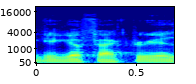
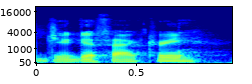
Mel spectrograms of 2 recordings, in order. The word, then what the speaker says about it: Gigafactory: A lot of news outlets were pronouncing the Gigafactory as Gigafactory.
